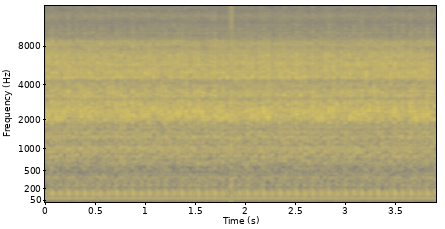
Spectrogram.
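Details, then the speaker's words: Old military truck diesel: loud idle with steady throb about twice a second and lumpy beat, sounds like an old Detroit; rough running, owners suspect it needs an injector. "Sounds like it needs an injector. Man, it even sounds like an old Detroit."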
